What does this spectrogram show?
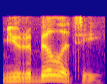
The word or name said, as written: mutability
